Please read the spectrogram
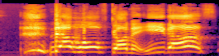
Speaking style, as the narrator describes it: Lucretia wailed

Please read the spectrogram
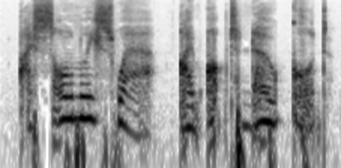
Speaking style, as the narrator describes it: he whispered

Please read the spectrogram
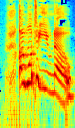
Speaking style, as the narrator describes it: she shrieked

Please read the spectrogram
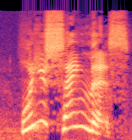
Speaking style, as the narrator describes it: Harry shouted

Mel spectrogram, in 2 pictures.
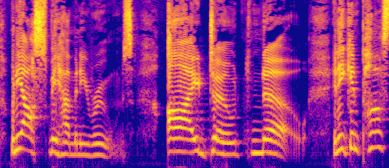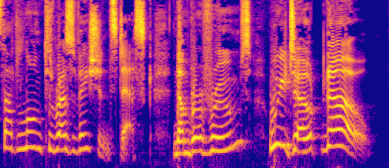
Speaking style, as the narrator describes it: he barked back

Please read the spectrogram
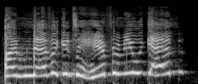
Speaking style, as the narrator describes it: Elizabeth wailed

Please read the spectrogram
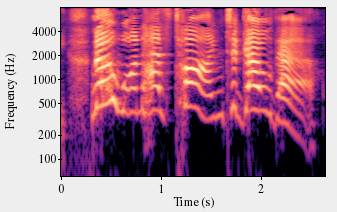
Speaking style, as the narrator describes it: I holler

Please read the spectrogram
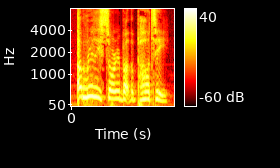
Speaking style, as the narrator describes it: said desperately

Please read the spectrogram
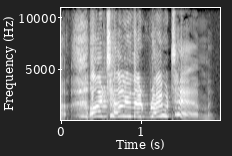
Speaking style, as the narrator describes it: Antonin screamed

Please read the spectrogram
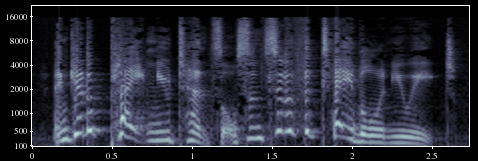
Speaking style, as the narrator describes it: Elizabeth said angrily

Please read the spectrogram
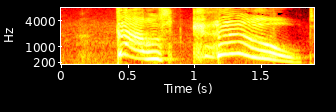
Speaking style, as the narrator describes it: Teddy said happily

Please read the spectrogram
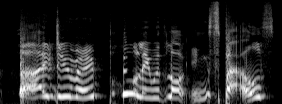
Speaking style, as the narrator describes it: sobbed violently

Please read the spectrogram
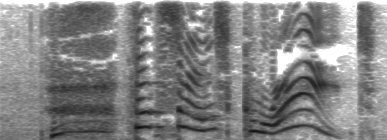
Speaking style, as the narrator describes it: she squealed happily

